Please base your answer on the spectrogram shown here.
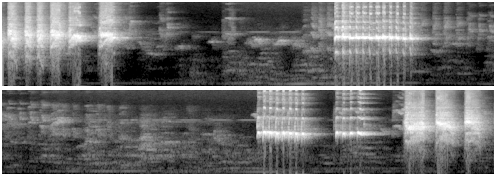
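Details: Competition greater green leafbird delivering coarse 'nembak' shots with a woodpecker-style fill. Loud, harsh, buzzy rattles come in bursts of about a second, separated by quiet gaps with soft twitters. A low hum is briefly audible.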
